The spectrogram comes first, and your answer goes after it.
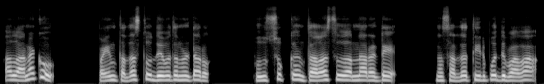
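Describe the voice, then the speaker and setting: A man's voice: sits high, steady tone, brisk, a little mellow, no room sound, pitched above the performer's own voice, natural voice. A man voicing a cheeky young brother-in-law who teases and jokes sarcastically. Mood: teasing. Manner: teasing, sarcastic.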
